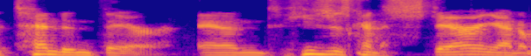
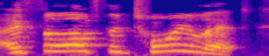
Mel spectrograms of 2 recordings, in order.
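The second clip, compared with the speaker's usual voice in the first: much higher put-on pitiful voice; high-pitched voice; 11 semitones higher than usual. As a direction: pipe it up high and helpless. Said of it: "He's using that high-pitched voice the whole time".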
